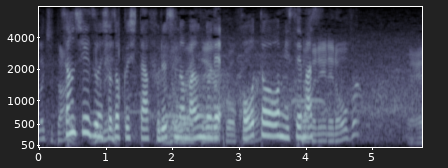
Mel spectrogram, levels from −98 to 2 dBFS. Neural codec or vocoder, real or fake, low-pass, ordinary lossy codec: none; real; none; none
